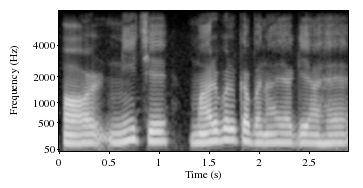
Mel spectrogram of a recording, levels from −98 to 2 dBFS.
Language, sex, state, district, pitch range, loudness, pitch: Hindi, male, Jharkhand, Deoghar, 140-165 Hz, -17 LUFS, 145 Hz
